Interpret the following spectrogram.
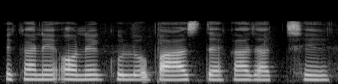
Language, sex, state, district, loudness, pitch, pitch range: Bengali, female, West Bengal, Cooch Behar, -17 LUFS, 220 Hz, 210-225 Hz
